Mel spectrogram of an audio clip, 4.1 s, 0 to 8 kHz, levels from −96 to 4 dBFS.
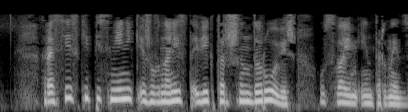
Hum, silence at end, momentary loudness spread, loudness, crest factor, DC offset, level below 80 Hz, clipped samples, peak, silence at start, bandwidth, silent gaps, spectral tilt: none; 0 s; 8 LU; -26 LUFS; 14 dB; under 0.1%; -56 dBFS; under 0.1%; -10 dBFS; 0.25 s; 5.8 kHz; none; -11.5 dB/octave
